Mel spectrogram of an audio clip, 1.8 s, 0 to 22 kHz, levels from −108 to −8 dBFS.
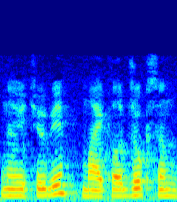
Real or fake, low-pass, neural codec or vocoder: fake; 7.2 kHz; vocoder, 24 kHz, 100 mel bands, Vocos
